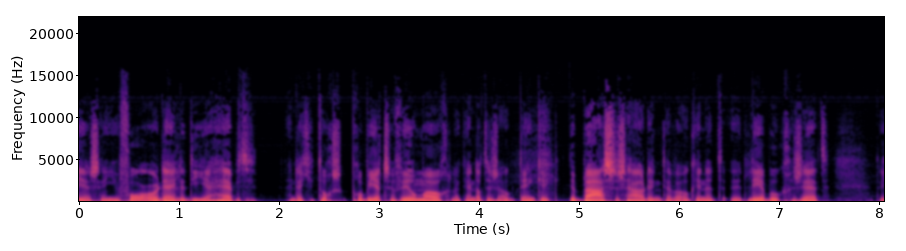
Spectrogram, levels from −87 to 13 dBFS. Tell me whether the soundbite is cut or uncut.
uncut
